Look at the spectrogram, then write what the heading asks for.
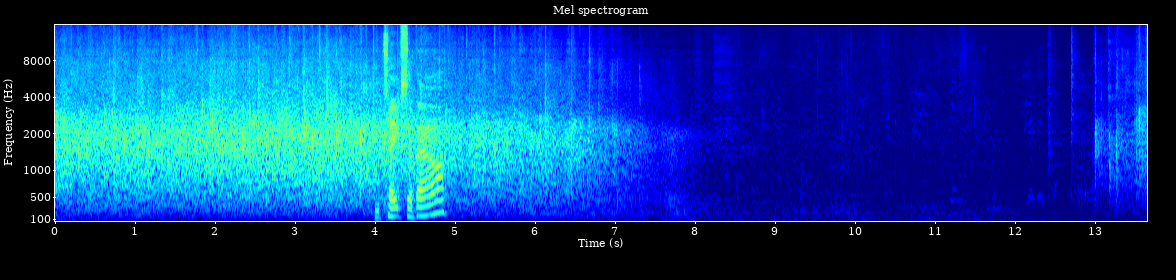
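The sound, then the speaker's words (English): A concert audience applauds the orchestra's leader, Gordon Nikolich, steadily in a dense wash of clapping that fades out over several seconds, while a man speaks briefly over it. “Well, that applause is for the orchestra's leader, Gordon Nikolich.”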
